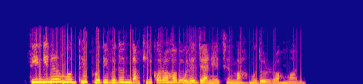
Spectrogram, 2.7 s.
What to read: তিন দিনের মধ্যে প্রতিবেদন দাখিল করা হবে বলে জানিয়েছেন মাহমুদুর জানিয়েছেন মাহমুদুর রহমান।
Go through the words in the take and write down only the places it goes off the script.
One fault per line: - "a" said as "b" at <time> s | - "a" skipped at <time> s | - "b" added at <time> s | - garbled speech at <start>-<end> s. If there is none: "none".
- "জানিয়েছেন মাহমুদুর" skipped at 2.0 s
